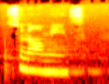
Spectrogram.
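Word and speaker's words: tsunami: होता है herbal shampoo सुनामी pronoun test सूनामी में वैसे तो स्पेलिंग के हिसाब से टीम फर्स्ट लेटर है बट एस्ट्रो ना उन्हें इस सुनामी सुनामी आज टर्न ओन एक्सपेक्टेड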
